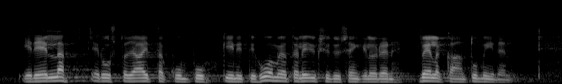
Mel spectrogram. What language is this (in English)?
Finnish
